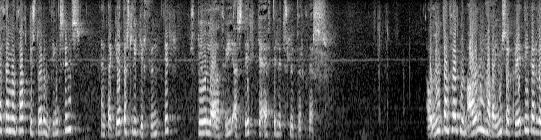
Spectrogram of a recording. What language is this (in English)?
Icelandic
